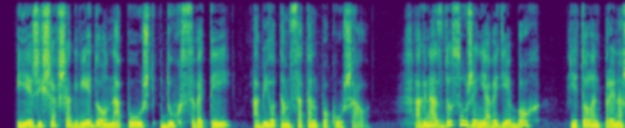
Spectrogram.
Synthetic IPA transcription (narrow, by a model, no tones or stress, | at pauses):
jɛʒiʃafʃaɡʋɪɛd̪ɔlnapuːʃɟd̪uxsʋɛt̪iː | ʔabiɦɔt̪amsat̪anpɔkṵːʃa̰l | ʔaɡnaːzd̪ɔsuːʒɛɲɪaʋɛɟɪɛbɔx | jɛt̪ɔlɛnpɾɛna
